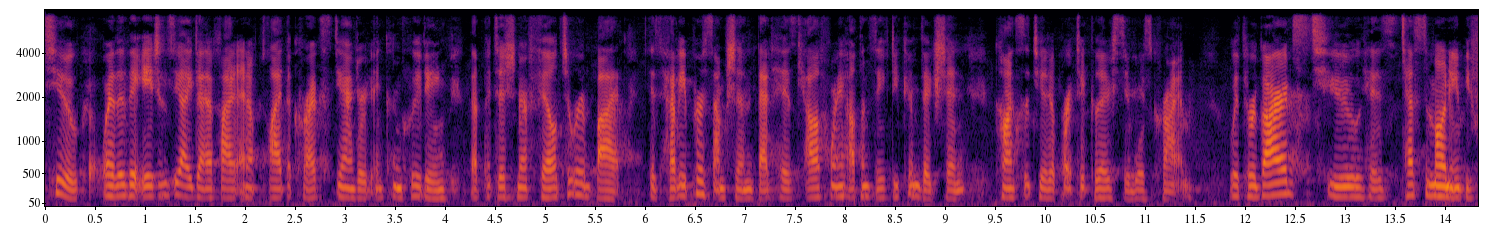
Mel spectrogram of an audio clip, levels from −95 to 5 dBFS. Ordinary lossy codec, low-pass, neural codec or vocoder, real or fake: Opus, 64 kbps; 7.2 kHz; codec, 16 kHz, 2 kbps, FreqCodec, larger model; fake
